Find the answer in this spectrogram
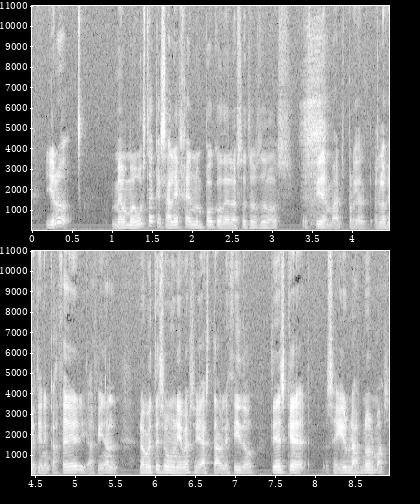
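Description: A man talks at a moderate pace in a plain, everyday voice. His pitch is fairly high. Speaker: podcast co-host. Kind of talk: casual chat.

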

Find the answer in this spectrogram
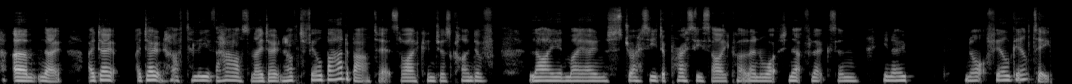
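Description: A woman's fairly low voice at a fairly quick pace, with fairly even intonation, dry and close with no echo, on a very clean recording with a silent background. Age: 20s. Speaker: podcast host. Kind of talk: solo monologue. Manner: halting, many fillers.

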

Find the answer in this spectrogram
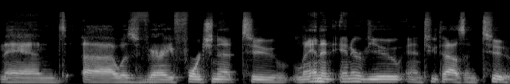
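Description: With a quiet background, a man in an ordinary speaking voice talks at a fairly slow pace, with fairly low pitch and fairly even intonation. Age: 50s. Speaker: artist and art educator. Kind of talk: casual chat.

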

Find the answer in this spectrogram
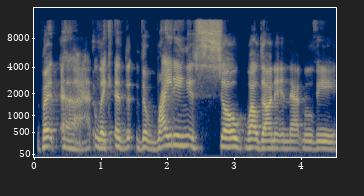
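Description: Very slow speech with an American accent over a quiet background. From Chicago. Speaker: horror video creator. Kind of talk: casual chat.

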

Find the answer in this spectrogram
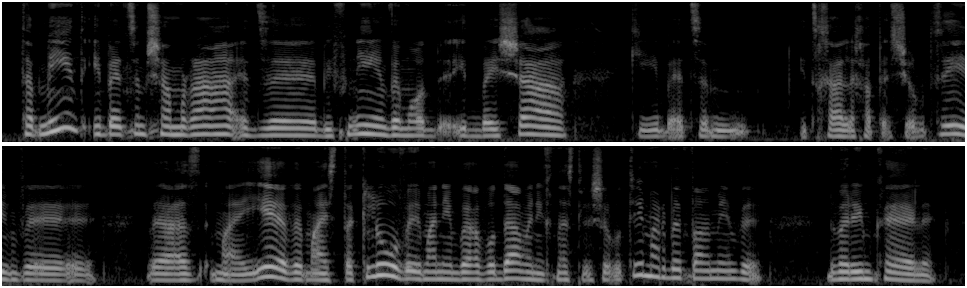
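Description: A woman speaks at a fairly slow pace in a fairly low pitch, with a dark, mellow tone. Her pitch varies in an ordinary way, and the recording is very clean with a silent background. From Russia. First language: Russian (speaking Hebrew). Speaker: family doctor. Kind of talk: interview.

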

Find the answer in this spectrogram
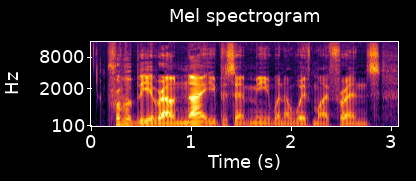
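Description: Against a silent background in a very clean recording, a man with a London accent speaks fairly slowly at medium pitch with fairly even intonation. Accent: London Multicultural English. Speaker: podcast guest. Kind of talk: casual chat. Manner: moves around on the mic.

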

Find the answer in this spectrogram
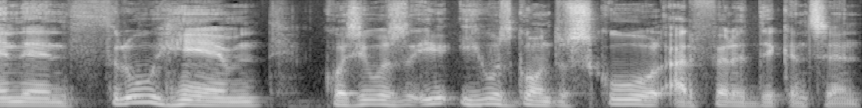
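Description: A dark, mellow tone with lively intonation, in a Haitian accent. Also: man. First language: Haitian Creole. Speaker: breakdancer and fitness trainer. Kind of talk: casual chat. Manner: hesitant with many fillers.

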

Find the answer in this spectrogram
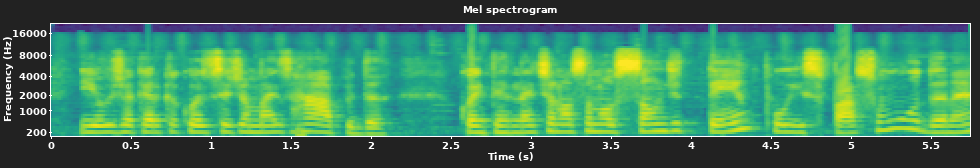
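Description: With noticeable background noise behind her, a woman talks at a moderate pace and a fairly high pitch. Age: 20s. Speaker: advertising student. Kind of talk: casual interview.

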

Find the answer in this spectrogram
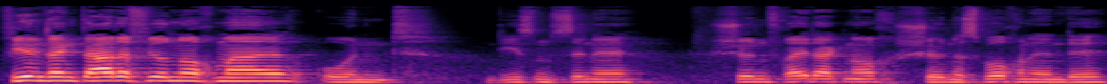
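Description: The voice moves at a moderate pace, with ordinary pitch variation and big swings in loudness. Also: man, fairly high pitch for a man. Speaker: podcast host and sales trainer. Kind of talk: interview. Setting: at guest's company premises.

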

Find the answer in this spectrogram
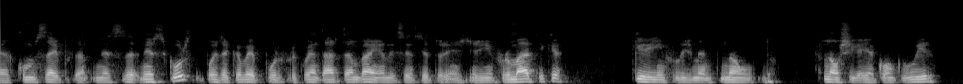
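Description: Using an unremarkable speaking voice, a man talks at a moderate pace. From Alentejo, Portugal (Alcácer do Sal). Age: 20s. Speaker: IT trainer for blind people. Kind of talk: radio interview.

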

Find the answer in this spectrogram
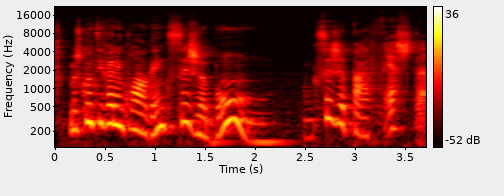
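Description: Animated in tone, a woman talks at a moderate pace. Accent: European Portuguese. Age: 20s. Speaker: podcaster. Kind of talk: casual monologue.

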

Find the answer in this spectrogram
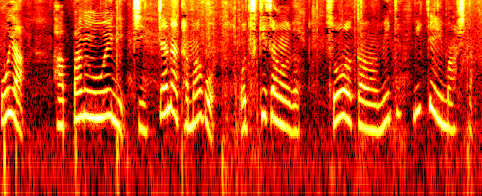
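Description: A woman speaks very slowly in a high-pitched voice with ordinary pitch variation. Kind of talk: children's picture-book reading aloud in Japanese, translating each English line.

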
